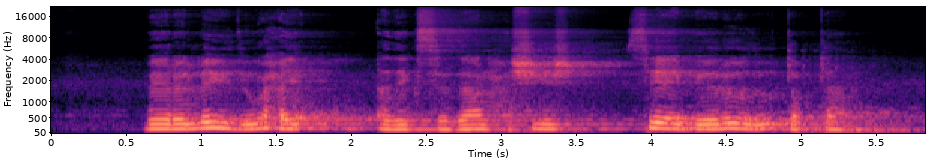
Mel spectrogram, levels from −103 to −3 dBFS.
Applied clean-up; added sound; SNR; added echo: none; none; none; reverberation time 1.6 s.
